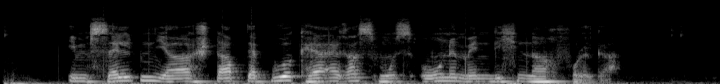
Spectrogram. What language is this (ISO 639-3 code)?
deu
